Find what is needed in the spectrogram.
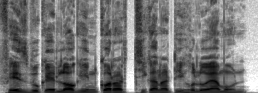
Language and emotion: Bengali, neutral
